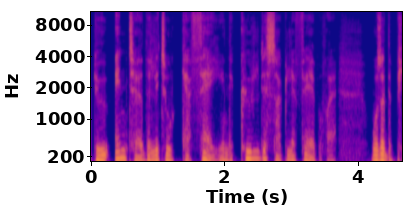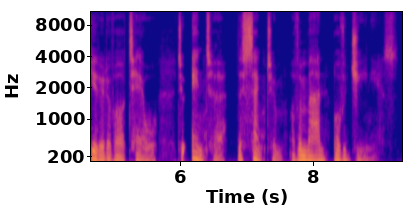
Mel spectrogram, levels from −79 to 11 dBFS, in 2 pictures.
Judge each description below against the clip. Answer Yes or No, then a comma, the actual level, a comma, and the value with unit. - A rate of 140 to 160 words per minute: No, average, 180 wpm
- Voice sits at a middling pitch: No, low, 100 Hz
